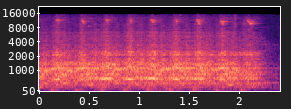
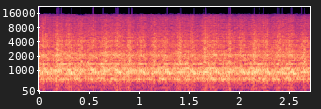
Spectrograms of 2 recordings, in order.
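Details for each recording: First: Roper Rally lawn mower with 18 HP twin Briggs engine, starter jumped directly; strong, even cranking about four chugs a second with equal compression strokes, good battery; compression sounds healthy, normal cranking. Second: Roper Rally lawn mower with 18 HP twin Briggs engine, bought as non-starter: starter spins the engine evenly for about four seconds with no firing; cranks but will not start, no spark at either spark plug.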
